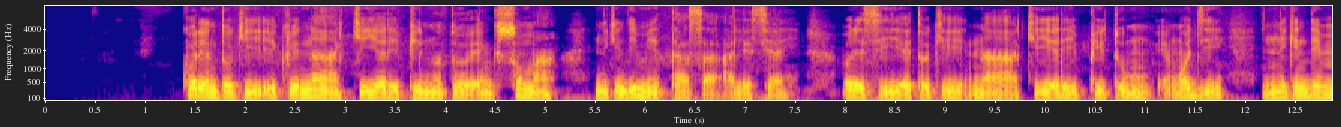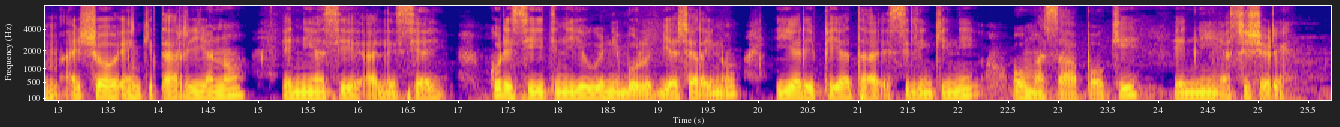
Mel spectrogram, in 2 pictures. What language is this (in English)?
Masai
